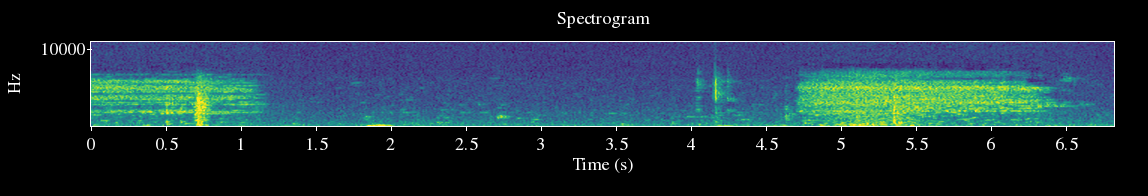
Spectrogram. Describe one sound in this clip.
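A man draws on an electronic cigarette close by, with a soft hissing sizzle.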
